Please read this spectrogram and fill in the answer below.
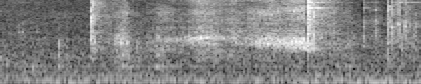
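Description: Faint handling sounds of a vegetable peeler and a delicata squash over a wooden cutting board: a light click about half a second in, then a short soft scrape ending in another click a little past the middle.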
